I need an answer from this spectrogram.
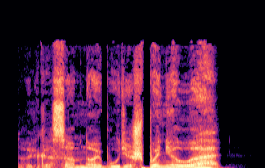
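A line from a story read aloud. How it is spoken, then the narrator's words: Close breathy hiss. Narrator (Russian): прошипел, выдыхая в ее полуоткрытые губы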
